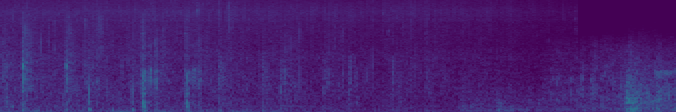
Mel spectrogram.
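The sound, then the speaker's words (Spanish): Heavy rain pours steadily, a dense hiss peppered with sharp spattering drops, while low thunder rumbles underneath. The downpour eases slightly before swelling again near the end, with no voices. “Pero no escucha la que está cayendo. ¿Cómo vamos a salir ahora?”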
